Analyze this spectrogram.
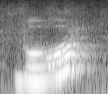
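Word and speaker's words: bord: as well next page boar again we don't pronounce the d on the end board is table board table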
